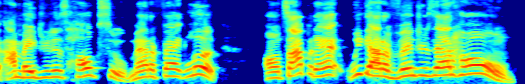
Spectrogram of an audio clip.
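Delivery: high-pitched, hammed-up mom voice; mama, imitated. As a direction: play a mom eagerly selling her homemade alternative. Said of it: "of course, her mama comes in".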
